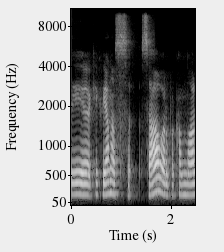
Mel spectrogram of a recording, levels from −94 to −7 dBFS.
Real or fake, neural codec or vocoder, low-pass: real; none; 9.9 kHz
